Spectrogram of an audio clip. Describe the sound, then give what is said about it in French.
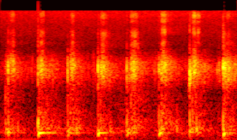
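Quick, steady running footsteps of a man running out of breath, about eight dull thudding strides in a fast even rhythm, each with a soft scuffing tap, heard on their own without any talking. “Il court, essoufflé, en sueur, entend du bruit.”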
